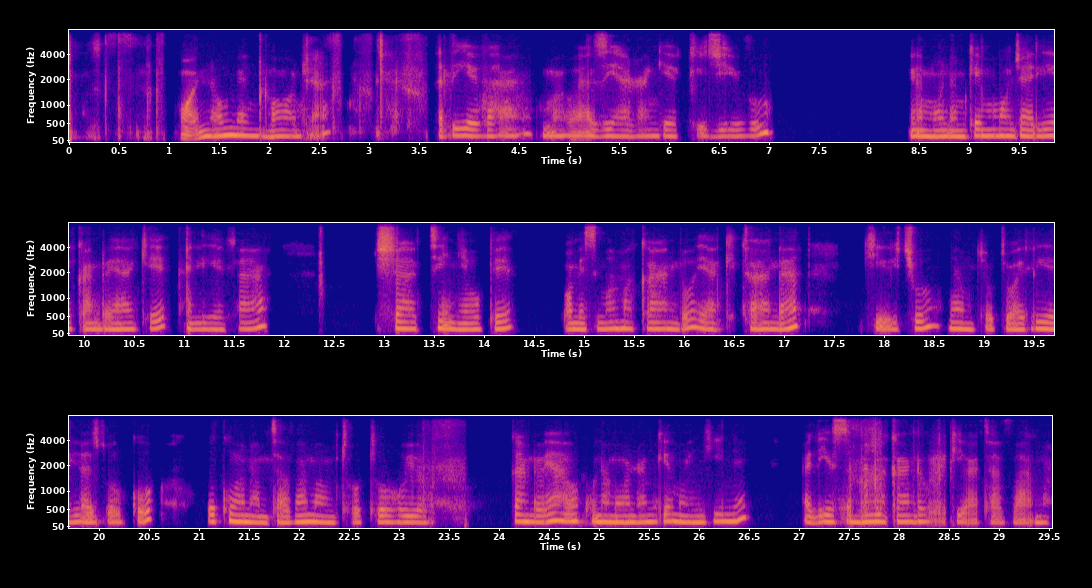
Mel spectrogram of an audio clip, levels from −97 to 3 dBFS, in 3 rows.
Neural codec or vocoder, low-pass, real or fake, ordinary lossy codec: codec, 16 kHz, 0.8 kbps, ZipCodec; 7.2 kHz; fake; Opus, 32 kbps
